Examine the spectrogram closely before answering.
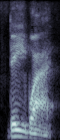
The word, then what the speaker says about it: Dwight: no but you know it's like one syllable though really it's Dwight Dwight Dwight all right yeah not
